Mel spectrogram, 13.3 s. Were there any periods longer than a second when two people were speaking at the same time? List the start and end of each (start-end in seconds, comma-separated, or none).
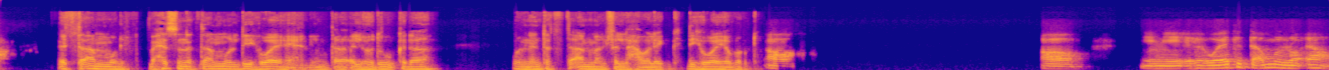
none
